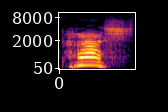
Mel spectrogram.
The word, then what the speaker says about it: হ্রাস: হ্রাস, তাহলে এখানে হয়ের সাথে একটা রফলা আছে, তাহলে আমরা কি বললাম, হয়ের সাথে র থাকলে এইচ আর এর মতো উচ্চারণ হয়, এইচ আর।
